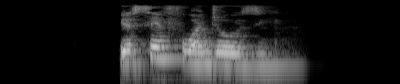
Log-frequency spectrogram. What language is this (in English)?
Swahili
